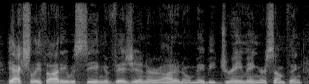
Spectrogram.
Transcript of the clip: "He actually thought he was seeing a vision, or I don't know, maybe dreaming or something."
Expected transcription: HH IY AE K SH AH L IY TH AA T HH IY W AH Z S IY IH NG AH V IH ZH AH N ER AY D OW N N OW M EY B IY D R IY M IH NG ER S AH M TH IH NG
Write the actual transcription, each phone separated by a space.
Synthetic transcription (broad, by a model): HH IY AE K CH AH L IY TH AA T HH IY W AH Z S IY IH NG AH V IH ZH AH N ER AY D OW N N OW M EY B IY D R IY M IH NG ER S AH M TH IH NG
